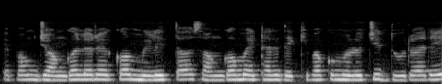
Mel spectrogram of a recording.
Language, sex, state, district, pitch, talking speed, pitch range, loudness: Odia, female, Odisha, Khordha, 215 Hz, 135 wpm, 210-225 Hz, -15 LUFS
